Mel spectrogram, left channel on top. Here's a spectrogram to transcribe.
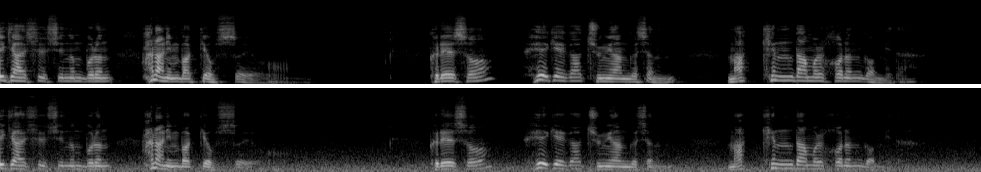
하실 수 있는 분은 하나님밖에 없어요. 그래서 회개가 중요한 것은 막힌 담을 허는 겁니다.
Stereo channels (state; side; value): noise; right; rumble, 12 dB below the sound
